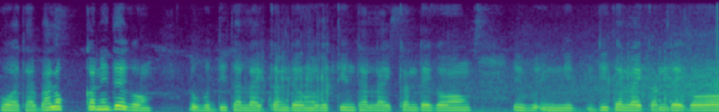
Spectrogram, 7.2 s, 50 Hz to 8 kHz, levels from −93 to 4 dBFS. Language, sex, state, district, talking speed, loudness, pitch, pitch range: Chakma, female, Tripura, Dhalai, 165 wpm, -18 LUFS, 195 Hz, 190-195 Hz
